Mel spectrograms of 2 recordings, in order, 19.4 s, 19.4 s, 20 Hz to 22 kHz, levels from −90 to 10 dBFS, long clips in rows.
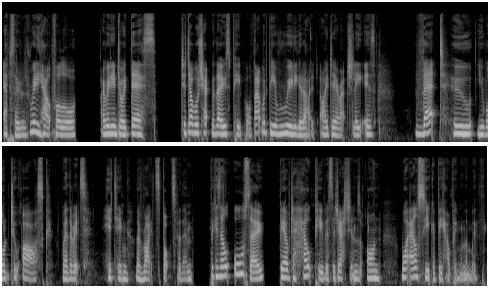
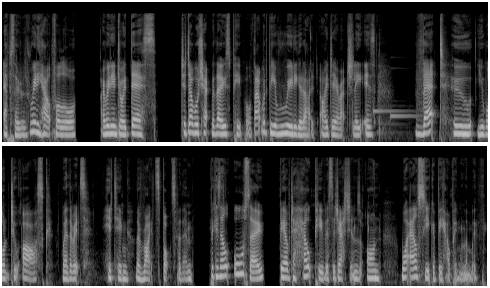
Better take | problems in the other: first | phone ringing; faint; from 7.5 to 8.5 s; peak 15 dB below the speech

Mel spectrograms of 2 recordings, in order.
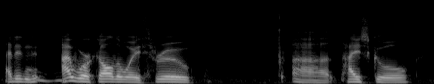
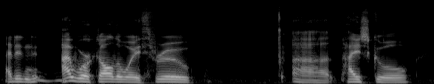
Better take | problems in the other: second | muffled; slightly; fading above 2 kHz

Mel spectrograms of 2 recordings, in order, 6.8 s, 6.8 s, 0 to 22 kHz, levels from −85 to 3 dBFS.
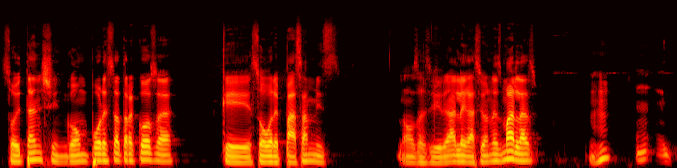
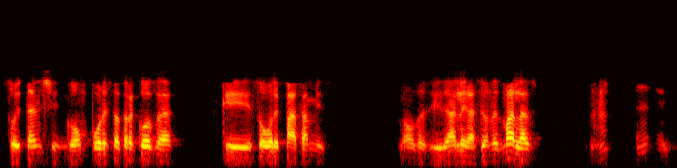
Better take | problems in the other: first | phone-call audio; poor line

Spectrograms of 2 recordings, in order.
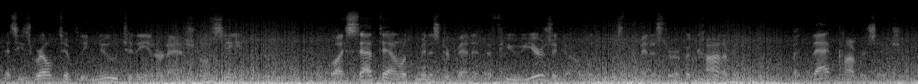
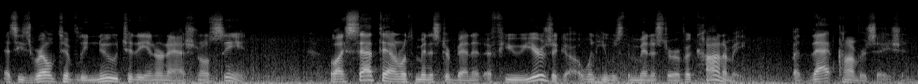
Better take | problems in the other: second | wind noise on the microphone; heavy; 3 dB below the speech; occasional gusts in the second

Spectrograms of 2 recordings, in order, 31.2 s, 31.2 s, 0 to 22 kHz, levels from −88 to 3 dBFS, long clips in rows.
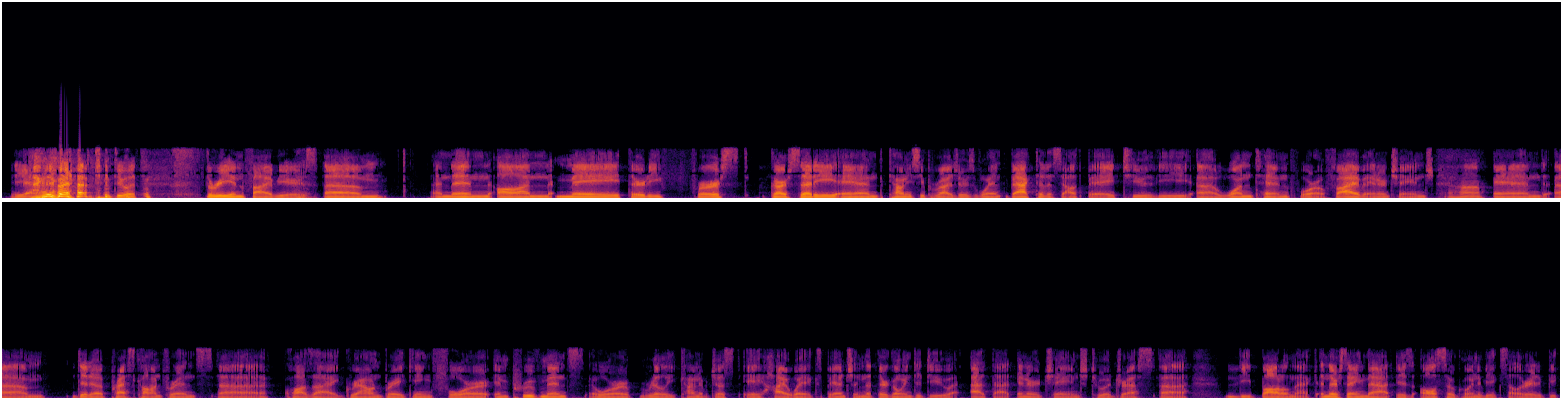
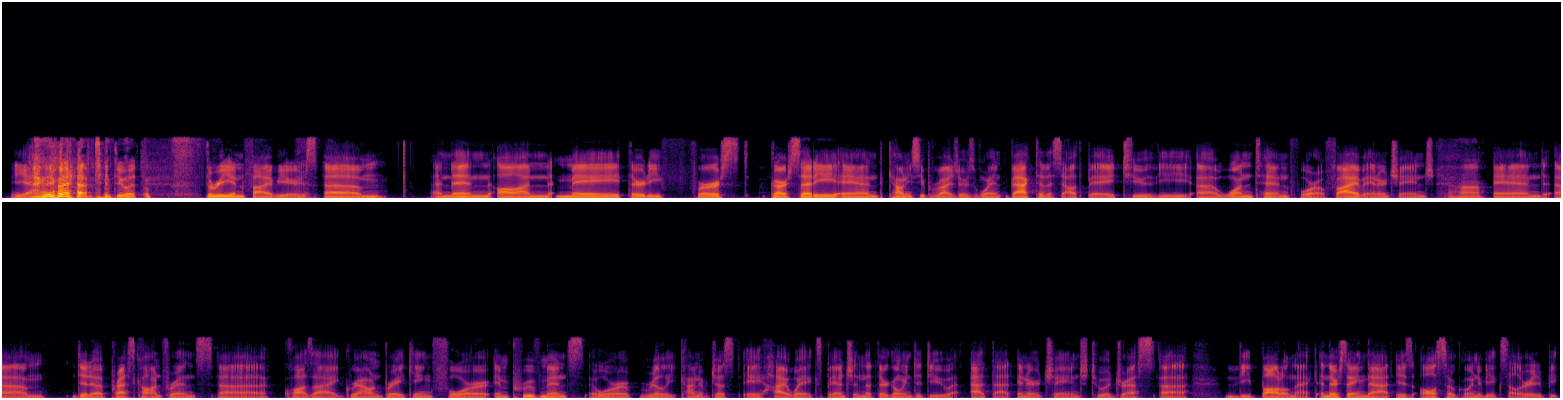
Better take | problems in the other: second | garbled, watery; badly; slightly in the second

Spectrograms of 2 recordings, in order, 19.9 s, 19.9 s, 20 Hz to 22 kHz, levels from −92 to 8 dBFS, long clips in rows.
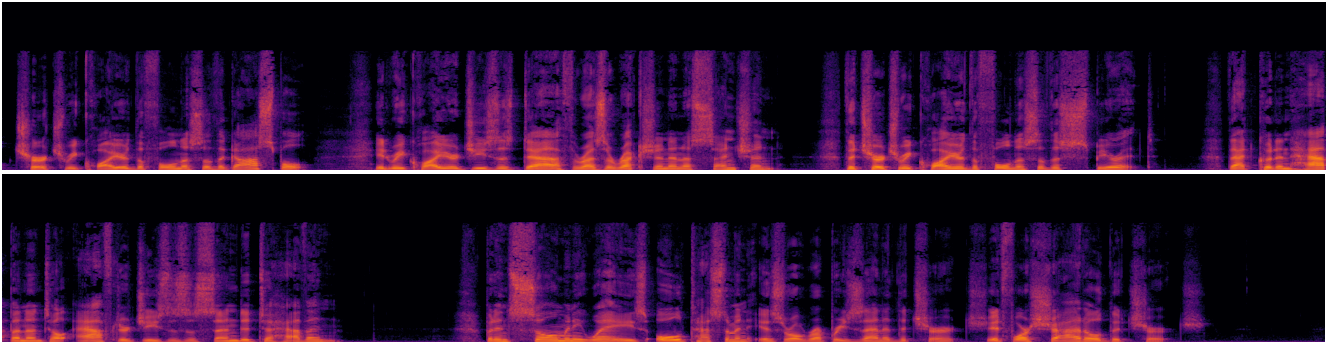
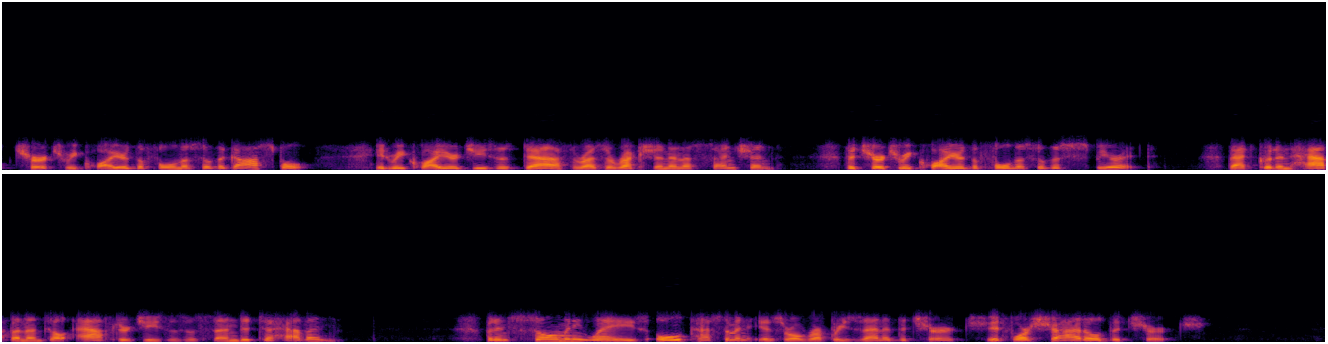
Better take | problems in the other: first | phone-call audio; nothing above 3.5 kHz

